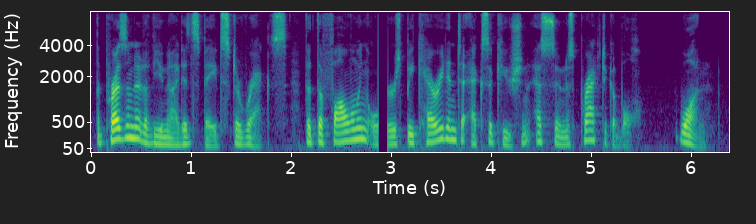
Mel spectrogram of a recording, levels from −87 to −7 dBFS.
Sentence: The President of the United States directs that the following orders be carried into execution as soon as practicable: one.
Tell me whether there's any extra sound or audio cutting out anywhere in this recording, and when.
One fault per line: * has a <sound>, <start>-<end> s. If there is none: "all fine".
* has a dropout, 2.9-3.0 s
